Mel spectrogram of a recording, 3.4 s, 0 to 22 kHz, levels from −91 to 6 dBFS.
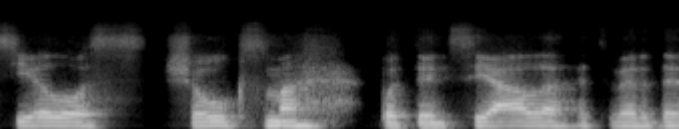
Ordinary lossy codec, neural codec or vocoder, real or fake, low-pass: Opus, 32 kbps; codec, 24 kHz, 0.5 kbps, DualCodec; fake; 10.8 kHz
